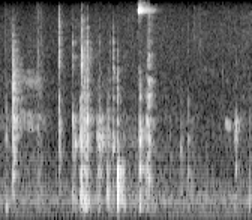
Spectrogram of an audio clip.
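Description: Plastic cutting plates clicking and knocking against a small hand-cranked die-cutting machine as the plate sandwich is pushed into its rollers: a quick run of short, sharp clicks, the loudest about a second in.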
